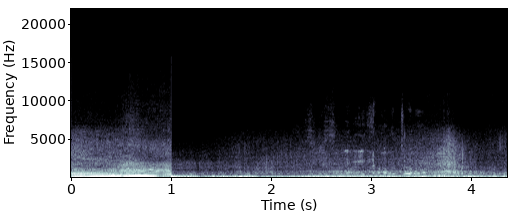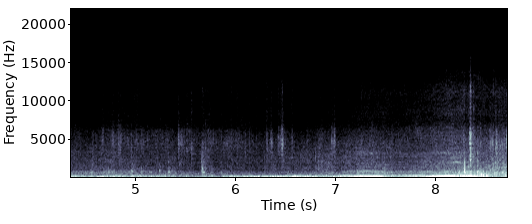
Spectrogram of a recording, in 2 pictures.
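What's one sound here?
Gravel crunches and sprays under tyres.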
